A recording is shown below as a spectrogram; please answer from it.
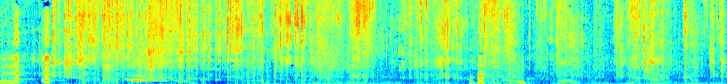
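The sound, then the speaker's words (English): Several people crunch chips right beside the microphones, with the gain turned up. Many crisp, sharp crunches and chewing sounds overlap, mixed with giggles and laughter. “Get ready. You're about to hear all of us eat a chip. All right. I'm gonna put the gain up so much it's just like, oh, you hear. Already? All right, here we go. Right next to the microphones, boys.”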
